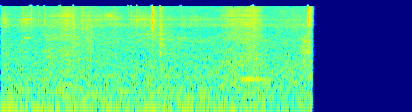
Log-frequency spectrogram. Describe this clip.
patitas tobby
dog pug small
dog, pug, small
